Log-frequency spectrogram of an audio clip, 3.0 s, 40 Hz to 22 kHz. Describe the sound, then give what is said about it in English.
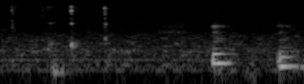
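A 30-second countdown clock for a quiz question ticks softly, a few crisp, evenly spaced clicks, followed by two short low murmurs toward the end. No words are spoken. “30 seconds is on the clock.”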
